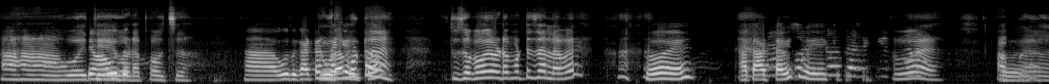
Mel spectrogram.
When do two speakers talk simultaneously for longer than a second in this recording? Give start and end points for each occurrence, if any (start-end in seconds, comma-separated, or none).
none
